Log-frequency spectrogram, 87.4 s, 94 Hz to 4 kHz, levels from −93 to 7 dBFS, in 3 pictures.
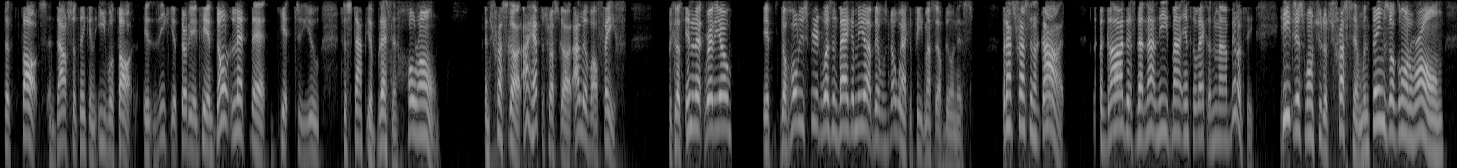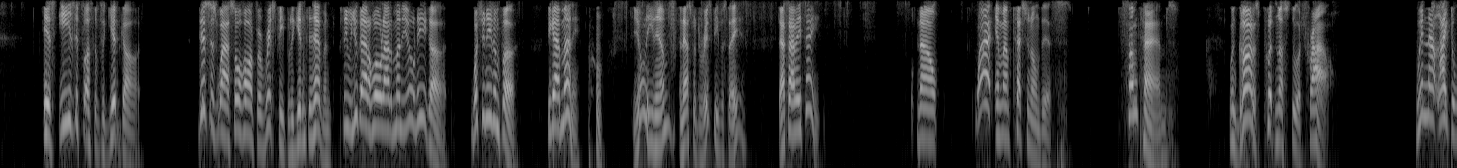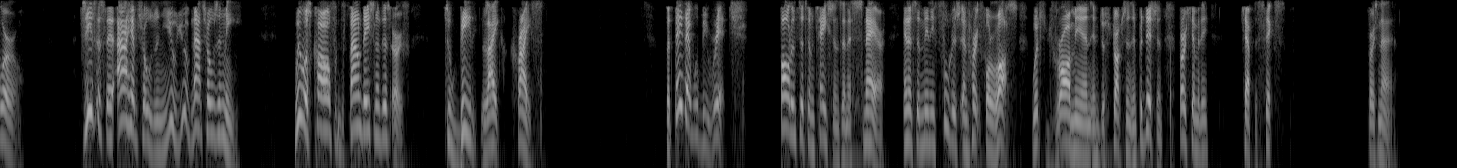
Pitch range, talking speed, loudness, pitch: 160-235 Hz, 150 wpm, -30 LUFS, 200 Hz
